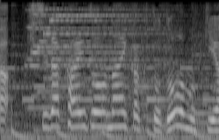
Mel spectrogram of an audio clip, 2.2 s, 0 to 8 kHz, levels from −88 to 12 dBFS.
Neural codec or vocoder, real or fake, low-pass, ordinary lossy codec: none; real; 7.2 kHz; none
